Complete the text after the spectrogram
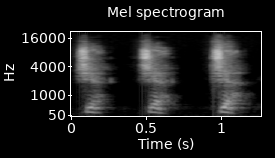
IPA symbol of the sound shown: j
